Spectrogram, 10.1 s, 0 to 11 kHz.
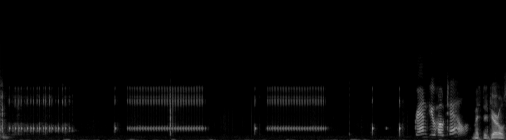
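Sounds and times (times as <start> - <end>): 
telephone in a hotel guest room ringing electronically: 0.0 - 1.5, 2.3 - 4.3, 5.1 - 6.6
buzzing noise: 0.0 - 1.6, 2.3 - 4.4, 5.0 - 6.6
speech: 8.5 - 10.1.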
